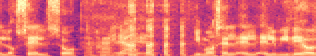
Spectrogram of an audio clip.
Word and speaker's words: Lo Celso: Todos le decimos lo Chelso, él dice lo Celso.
